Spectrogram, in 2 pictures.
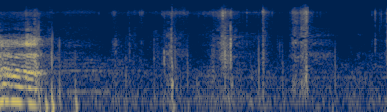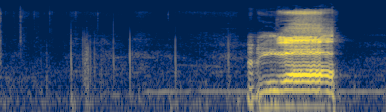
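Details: Ewe lamb born as a twin, bleating: one short harmonic bleat at the start, then a louder, longer, wavering bleat near the end, with soft clicks and rustling between.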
